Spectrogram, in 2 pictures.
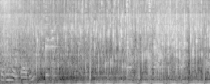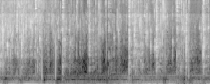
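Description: Peanuts and cumin seeds frying in hot oil in a stainless steel kadhai: a steady sizzle full of small crackles and pops, while a metal spoon stirs them and scrapes against the pan. This is the tempering stage of the dish. The sizzle eases a little after about five seconds.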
